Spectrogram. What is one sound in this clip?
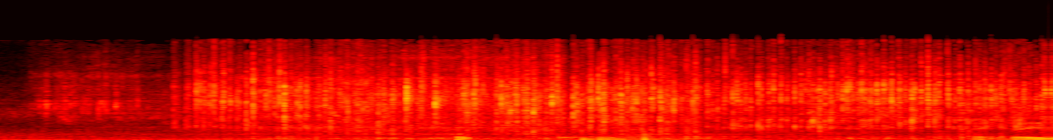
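Water pours and splashes onto a pipe.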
